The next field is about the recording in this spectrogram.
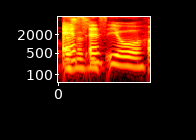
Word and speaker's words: SSIO: CEO, heißt das CEO? – SSIO. – Ach, den muss man so aussprechen, den muss man buchstabieren quasi.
